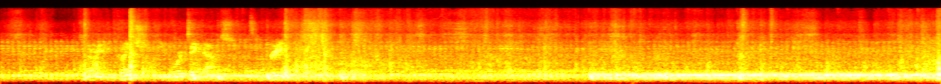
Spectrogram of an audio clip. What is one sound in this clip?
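Gloved punches thud against headgear and body.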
